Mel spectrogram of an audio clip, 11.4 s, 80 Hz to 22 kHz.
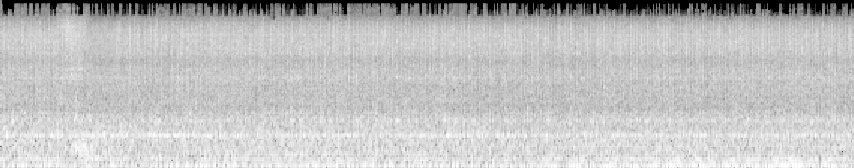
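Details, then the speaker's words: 1931 British Dodge Brothers UF-10 van, idling at low speed without stalling: steady run with a loose, uneven puffing tick. Exhaust manifold leak. "Definitely exhaust inlet, or the exhaust manifold is definitely leaking, so I need to have a look at that."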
